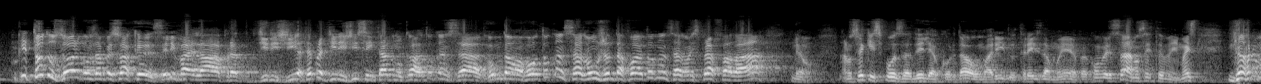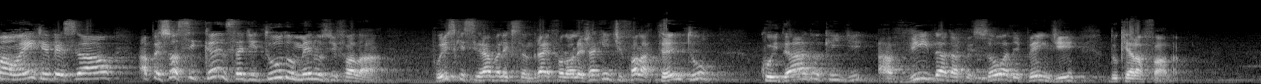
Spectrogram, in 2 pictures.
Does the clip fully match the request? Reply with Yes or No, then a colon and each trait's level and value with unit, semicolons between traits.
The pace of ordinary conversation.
No: fast, 210 wpm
